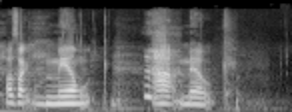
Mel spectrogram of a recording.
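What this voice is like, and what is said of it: Put-on Scottish accent. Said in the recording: “Can you give us a little bit of your Scottish accent? ... I'm going to do it in the accent.”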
